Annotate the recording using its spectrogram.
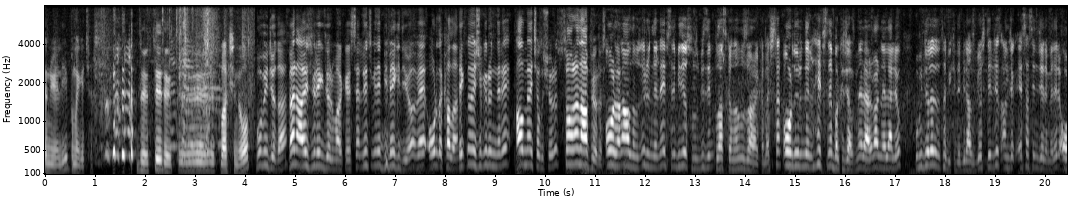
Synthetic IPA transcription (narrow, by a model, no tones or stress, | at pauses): ɛnyjelʲiibunaɟe̞t͡ʃʰæɾ̥ | d̪øt̪ːyd̪øt̪ːy | bakʃimd̪iofbuvid̪jo̞d̪abænajɯʃbiɾɛɟid̪ijo̞ɾumaɾkʰad̪aʃlˠaɾlʲit͡ʃbilʲɛbimɛɟid̪ijo̞vɛʔo̞ɾd̪akʰalˠanʰɛk̚nolʲoʒicyɾynlʲe̞ɾialˠmajat͡ʃʰalˠɯʃɯjo̞ɾuz̥so̞nɾanaːpɯjo̞ɾuzo̞ɾd̪analˠd̪ɯːmɯzyɾynlʲe̞ɾinɦepsinɛbilʲijo̞sunuzbizimpʰlˠaskʰanalˠɯmɯzvaɾaɾkʰad̪aʃlˠaɾo̞ɾd̪ayɾynlʲe̞ɾinɦepsinɛbakʰɯd͡ʒaːzne̞lʲæɾvaɾne̞lʲæɾjo̞k | buvid̪jod̪ad̪d̪at̪ʰabiːcʰid̪ɛbiɾazɟø̞st̪ʰe̞ɾid͡ʒɛzand͡ʒake̞sasind͡ʒe̞lʲe̞me̞lʲe̞ɾio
